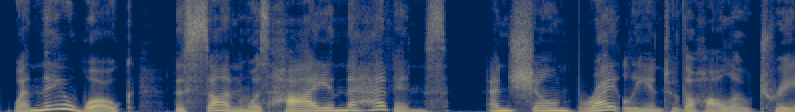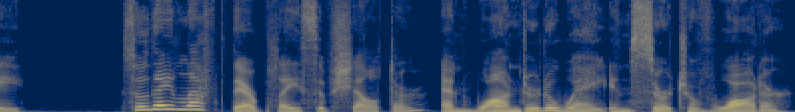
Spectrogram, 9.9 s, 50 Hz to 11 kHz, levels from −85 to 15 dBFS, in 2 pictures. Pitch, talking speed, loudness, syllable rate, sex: 200 Hz, 185 wpm, -20 LUFS, 5.1 syllables/s, female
